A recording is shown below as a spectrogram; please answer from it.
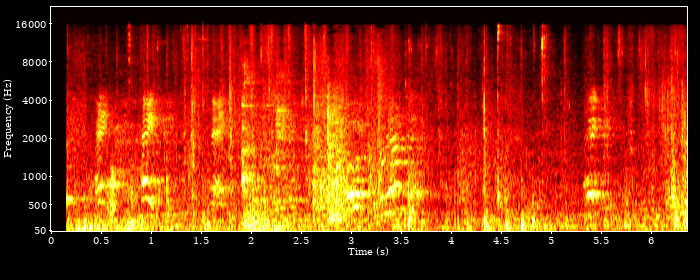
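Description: A horse galloping on arena dirt, its hoofbeats running through a barrel-racing pattern, with indistinct human voices over them.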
